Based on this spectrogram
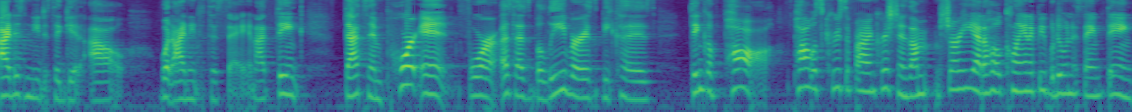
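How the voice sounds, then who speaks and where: A woman with an American accent speaks at a moderate pace in a fairly high pitch, with ordinary pitch variation and an ordinary speaking voice. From US South, Atlanta (Liberian family). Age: 20s. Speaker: ministry founder. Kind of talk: interview testimony.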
